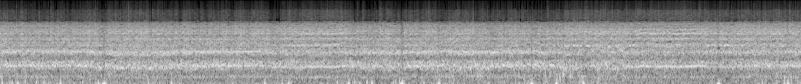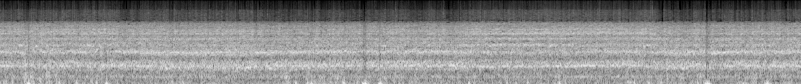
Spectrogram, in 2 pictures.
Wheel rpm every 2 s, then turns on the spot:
220, 220, 220, 220, 230, 220, 220, 220.
none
